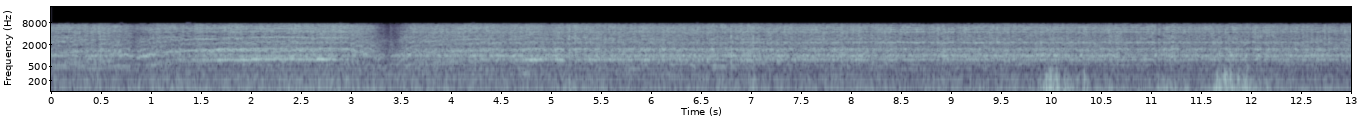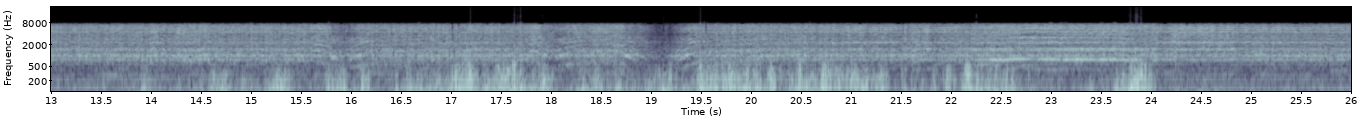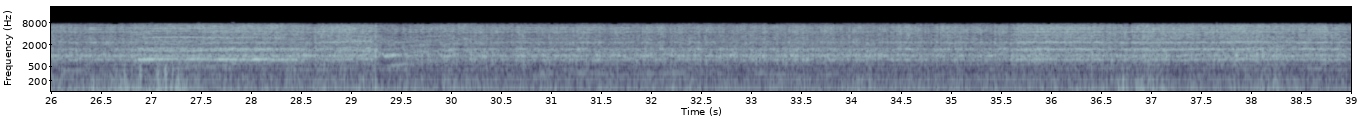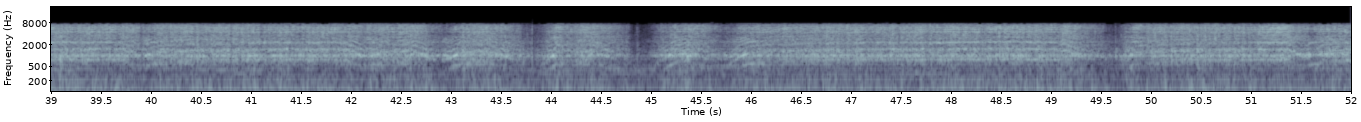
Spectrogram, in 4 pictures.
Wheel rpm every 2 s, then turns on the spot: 160, 140, 190, 200, 200, 200, 200, 170, 160, 130, 190, 200, 200, 200, 190, 190, 200, 200, 200, 190, 190, 100, 90, 170, 140, 180.
none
